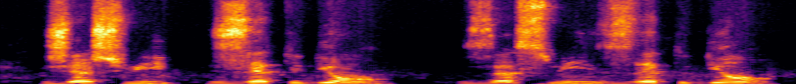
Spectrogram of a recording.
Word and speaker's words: je suis étudiant: The is S is silent in je suis, last S. But because of étudiant, A, S will not remain silent. It becomes je suis étudiant.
